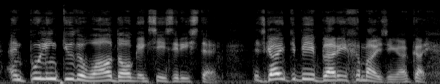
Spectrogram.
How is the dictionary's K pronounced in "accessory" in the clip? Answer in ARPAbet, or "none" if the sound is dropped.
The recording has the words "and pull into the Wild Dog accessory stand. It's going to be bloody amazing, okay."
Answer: K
